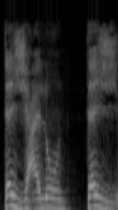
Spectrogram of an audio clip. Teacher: فيقول مثلا تجعلون تج وينطق الجيم رخوة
